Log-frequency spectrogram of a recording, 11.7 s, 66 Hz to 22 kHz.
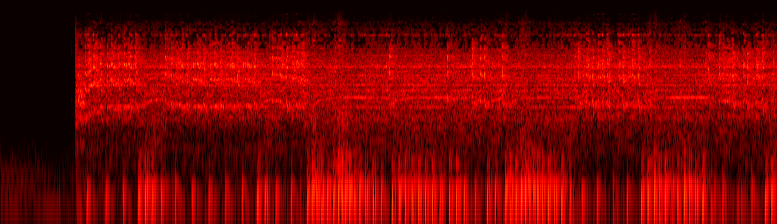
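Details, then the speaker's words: Coolster 110cc fully automatic quad, sat two years, first start attempt with petcock just opened: long cranking, fires briefly but won't run; carb overflow leaking afterward, float stuck open or wrong height; carburetor suspected. "all right so look like it almost started there for a second"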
